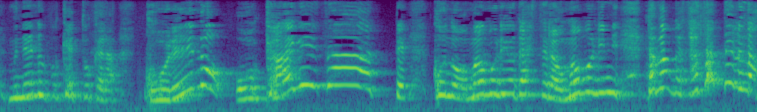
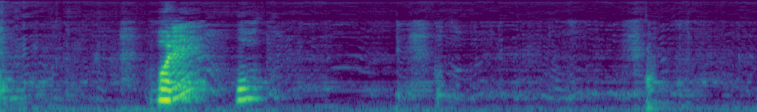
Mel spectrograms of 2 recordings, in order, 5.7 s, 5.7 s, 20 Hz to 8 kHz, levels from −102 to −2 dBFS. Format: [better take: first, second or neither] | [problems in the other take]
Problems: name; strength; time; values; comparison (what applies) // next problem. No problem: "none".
first | noise reduction (neural mask model DeepFilterNet 3)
